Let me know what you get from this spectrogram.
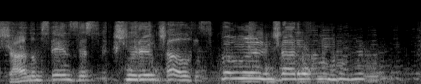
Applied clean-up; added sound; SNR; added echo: neural separator model SepFormer DNS4.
